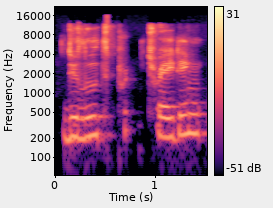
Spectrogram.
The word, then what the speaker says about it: Duluth Trading: And as a matter of fact, I thought I would buy from them the Duluth Trading. – Yep. – I don't know if that's how you pronounce it. – Yes. – Duluth Trading.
